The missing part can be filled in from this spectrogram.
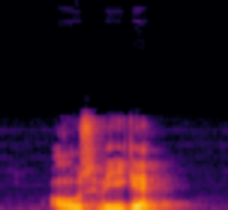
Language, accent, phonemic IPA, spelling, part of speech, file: German, Austria, /ˈʔaʊ̯sˌveːɡə/, Auswege, noun, De-at-Auswege.ogg
- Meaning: nominative/accusative/genitive plural of Ausweg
